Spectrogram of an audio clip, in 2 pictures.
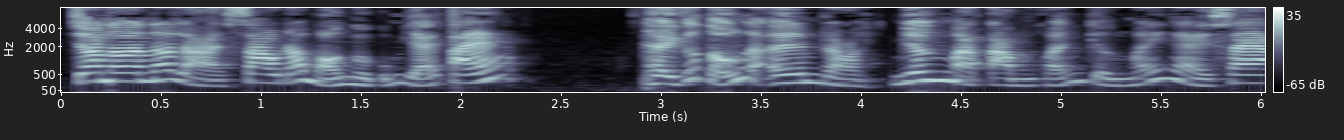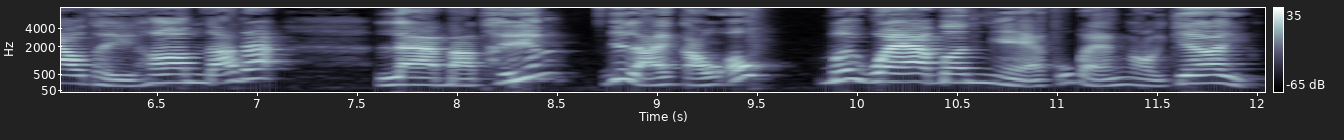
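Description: A woman's voice: on the high side, normal speed. A woman with a Southern Vietnamese accent casually narrating a ghost story, talking directly to her listeners. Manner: animated, addresses listeners directly.

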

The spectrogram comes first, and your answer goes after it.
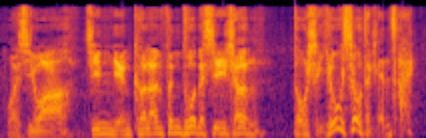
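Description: A man's voice: medium pitch, lively intonation, moderate pace, sharp tone, slightly rough, voice pushed up, full character voice. A man doing a prim, proud school ghost.

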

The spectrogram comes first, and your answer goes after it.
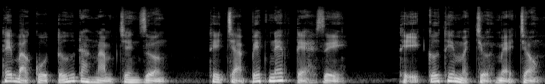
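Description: A man narrating a ghost story in a steady, expressive storytelling manner. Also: deep voice, moderate pace.

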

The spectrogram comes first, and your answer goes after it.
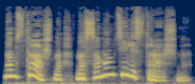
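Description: A woman's voice: lowish voice, a little fast, mellow, no room sound, studio quality, close to an everyday voice. Brief: woman reading an anxious genteel lady, pleading, audiobook. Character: frightened older lady of the house.

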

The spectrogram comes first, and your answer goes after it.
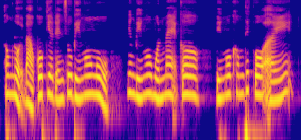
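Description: A frightened little girl's voice, pitched high and pleading through tears, as a woman narrator puts her on. She sounds small and clingy, with a soft, mellow tone that never turns sharp. It is a storybook audiobook voice. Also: normal speed. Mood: tearful pleading. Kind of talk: audiobook dialogue.

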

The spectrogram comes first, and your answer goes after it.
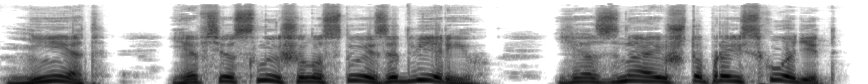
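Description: A man's voice: very animated, unhurried, mellow, husky, dry recording, clean studio sound, exaggerated voice. A man reading an audiobook voices a furious, accusing young woman, the daughter of a mafia boss. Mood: angry. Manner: shrill, accusing.

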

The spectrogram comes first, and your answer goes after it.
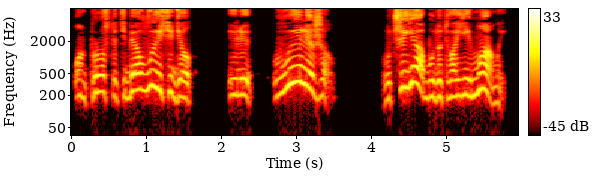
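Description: A woman's voice: medium pitch, big pitch swings, measured pace, a little mellow, no echo. Woman voicing a grumbling boy mouse, jealous, fretful, dry close sound.

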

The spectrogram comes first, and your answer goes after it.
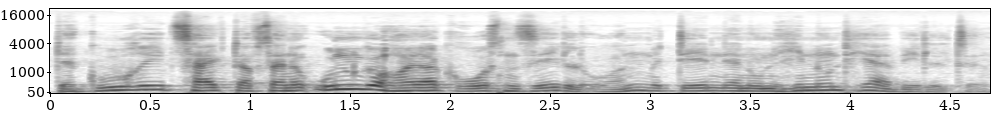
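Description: A man reads a children's story aloud in a calm, unhurried way. His voice is dark and mellow, with a husky edge. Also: mid-range voice. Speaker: narrator. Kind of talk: reading a children's book aloud.

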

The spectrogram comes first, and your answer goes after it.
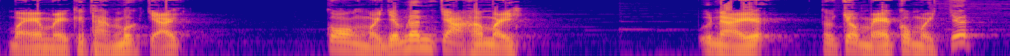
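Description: A man's voice: lowish voice, expressive, fast, soft background music. Storybook bully husband, put on by a male narrator, stammering and raising his voice. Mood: threatening. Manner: stammering, pleading. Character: drunken abusive husband, middle-aged man, stammering coward.

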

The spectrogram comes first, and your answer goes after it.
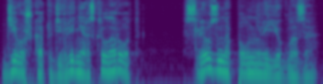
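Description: A man's voice: fairly low pitch, fast, dark tone, slightly rough, no echo, studio quality. A man reading a first-person story aloud, acting out other characters by raising his voice for their lines. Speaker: audiobook narrator. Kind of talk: first-person audiobook narration.

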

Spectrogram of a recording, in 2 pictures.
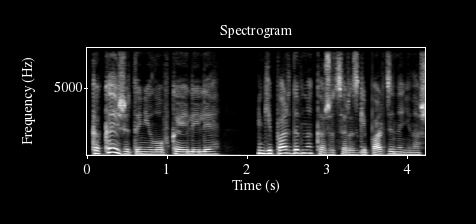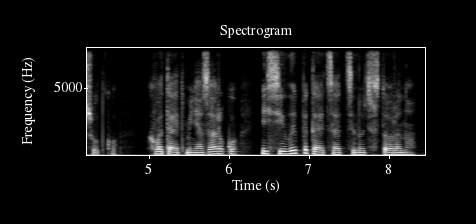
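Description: A woman's voice: deep voice, a little mellow, no echo. A woman reading a first-person novel aloud as an audiobook narrator, with a wry, ironic storytelling manner on a close mic.

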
